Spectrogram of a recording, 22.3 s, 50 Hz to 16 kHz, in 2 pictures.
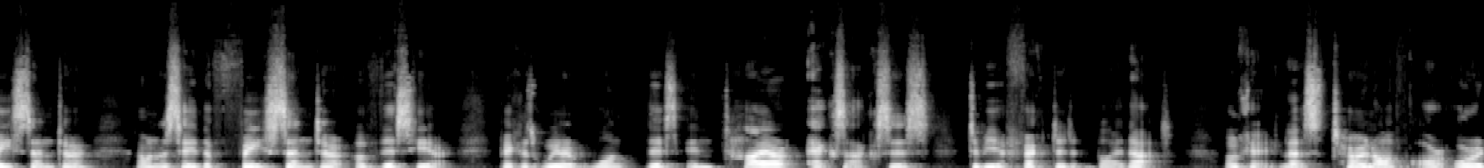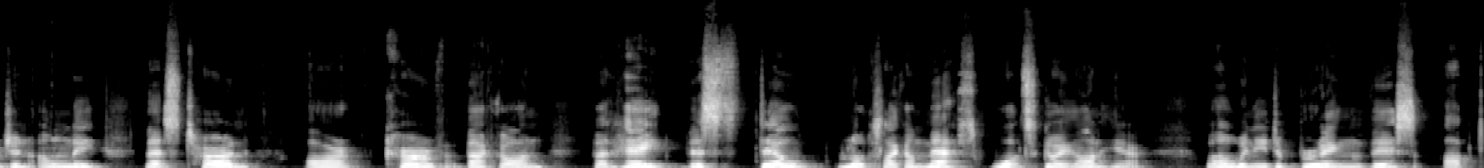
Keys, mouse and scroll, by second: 2.9 click, 3.7 middle click, 10.5 middle click, 10.7 click, 14.8 click, 15.0 middle click, 16.0 scroll down 1, 16.8 middle click.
